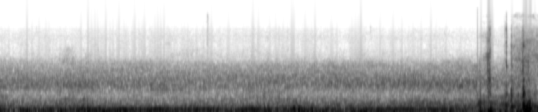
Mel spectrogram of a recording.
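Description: Steady low outdoor background rumble picked up by a phone microphone, with a few handling knocks about a second before the end.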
